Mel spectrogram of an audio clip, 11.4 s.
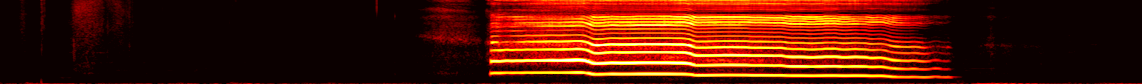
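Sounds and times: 
background vocals: 4.9 - 9.5.

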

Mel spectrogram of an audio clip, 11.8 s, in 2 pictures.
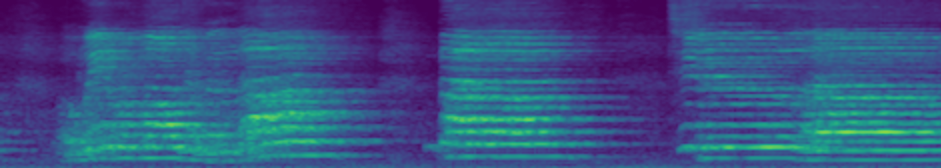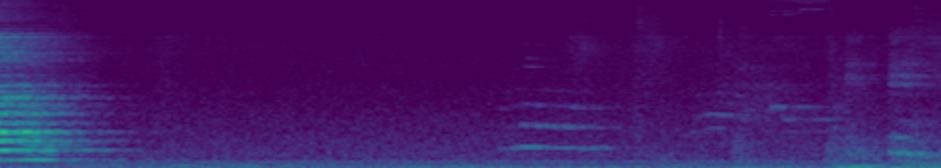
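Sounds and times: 
choir singing: 0.0 - 6.6.

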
